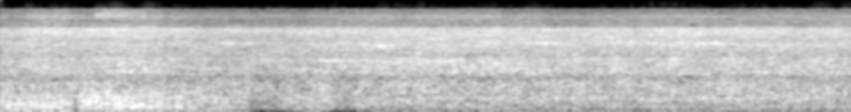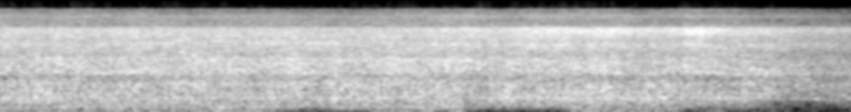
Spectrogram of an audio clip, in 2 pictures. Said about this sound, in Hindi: एक और देखिए तीव्र गति से आ रही है भाई ट्रेन, तेजस एक्सप्रेस, पहली प्राइवेट ट्रेन।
